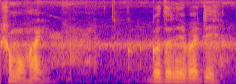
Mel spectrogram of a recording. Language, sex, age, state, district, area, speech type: Bodo, male, 30-45, Assam, Chirang, rural, spontaneous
